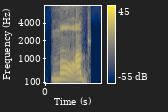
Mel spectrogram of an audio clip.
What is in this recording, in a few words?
"mog", Indian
